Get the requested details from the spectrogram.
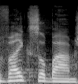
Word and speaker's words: Weichselbaum: It's the Tim Weichselbaum Show. That's how you say it. V. It's a V sound in German.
